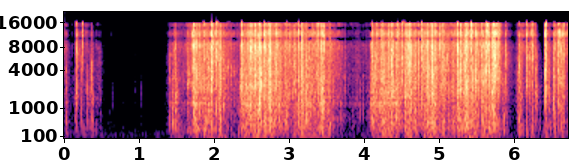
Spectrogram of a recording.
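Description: A medium, flexible, matte metallized plastic veggie chips bag full of chips is held in hands with long matte nails, crinkled and squeezed, and its serrated top edge is handled as it is opened. After a few brief crackles and a short pause, dense, bright crinkling and crackling rises in long waves, with quick sharp crackles near the end.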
